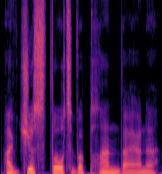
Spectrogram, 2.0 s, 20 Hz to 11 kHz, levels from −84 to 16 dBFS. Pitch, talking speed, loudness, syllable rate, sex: 140 Hz, 205 wpm, -17 LUFS, 4.7 syllables/s, male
